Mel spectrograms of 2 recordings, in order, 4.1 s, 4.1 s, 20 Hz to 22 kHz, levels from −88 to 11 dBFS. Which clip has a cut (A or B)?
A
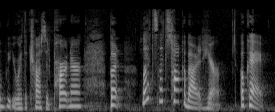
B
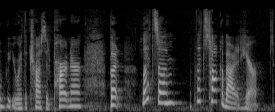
A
